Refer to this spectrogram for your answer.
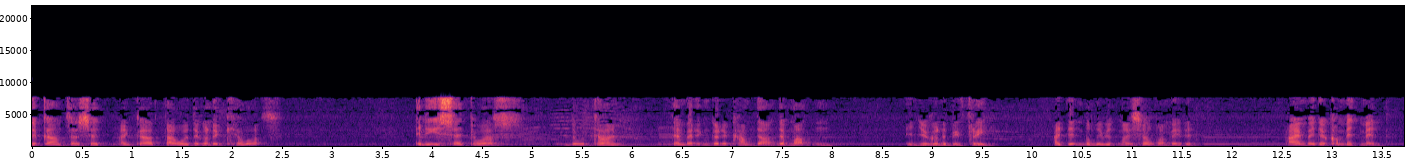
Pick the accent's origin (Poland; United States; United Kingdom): Poland; I was born in Poland.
